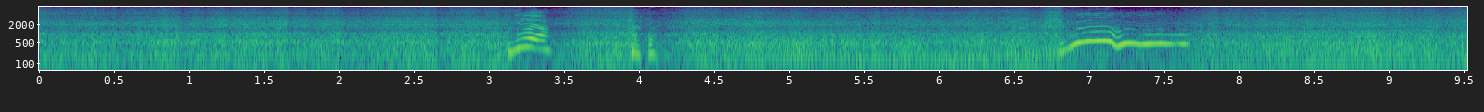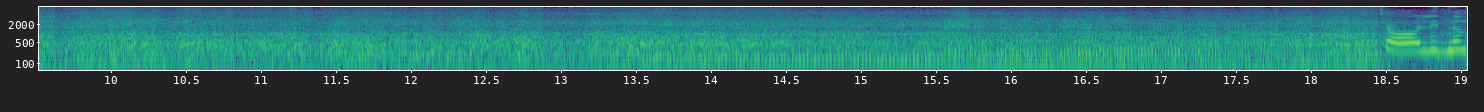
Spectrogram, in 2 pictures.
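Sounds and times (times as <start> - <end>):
wind noise: 0.0 - 19.0.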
